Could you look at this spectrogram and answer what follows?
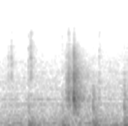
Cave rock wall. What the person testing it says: c'est solide écoute, ouais, ça me fait mal en tapotant sur les articulations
